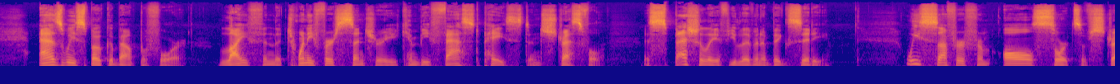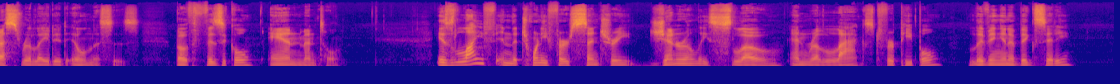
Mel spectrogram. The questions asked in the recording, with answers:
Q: Is life in the 21st century generally slow and relaxed for people living in a big city?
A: Of course not. It's generally fast-paced and stressful.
